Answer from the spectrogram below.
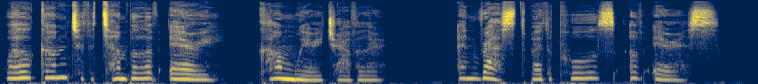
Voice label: Character Breathy Light Adult Female; American English voice-over artist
